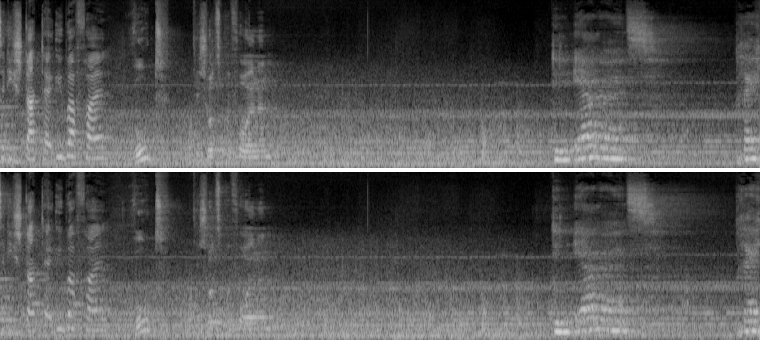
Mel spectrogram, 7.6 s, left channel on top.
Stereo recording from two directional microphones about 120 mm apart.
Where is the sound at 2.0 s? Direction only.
55° left (ahead or behind).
